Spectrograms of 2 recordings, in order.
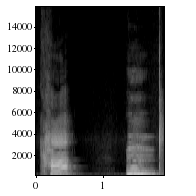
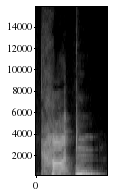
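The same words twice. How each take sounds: First: "Cotton" split as KAH, pause, punched N; silent T. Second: "Cotton" joined up, KAH-'n with no T; silent T. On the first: Teacher says watch this, "Cotton" in two broken parts. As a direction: stop after a high "Cot", then punch a bare N. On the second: Teacher joins the parts, "Cotton" with silent T. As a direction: swallow the T in "Cotton", punch the N. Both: Shown as a demonstration. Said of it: "we do not pronounce the T".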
